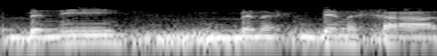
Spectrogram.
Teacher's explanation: These two nouns are similar in the singular before suffixes in that the stem vowel is reduced to shua.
